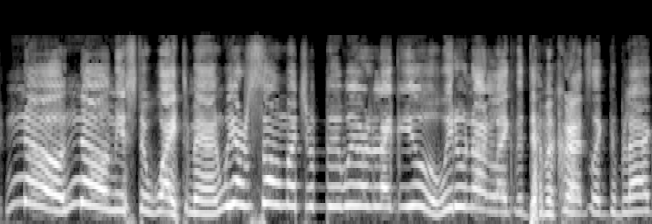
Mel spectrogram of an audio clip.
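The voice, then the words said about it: Put-on Italian accent. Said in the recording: “That's my Italian accent. It's flawless.”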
